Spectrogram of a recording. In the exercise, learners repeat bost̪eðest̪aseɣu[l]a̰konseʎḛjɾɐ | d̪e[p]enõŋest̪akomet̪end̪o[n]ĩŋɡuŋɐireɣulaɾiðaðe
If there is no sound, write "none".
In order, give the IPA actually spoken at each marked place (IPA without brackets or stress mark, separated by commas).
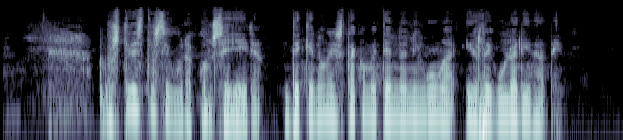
ɾ, k, n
